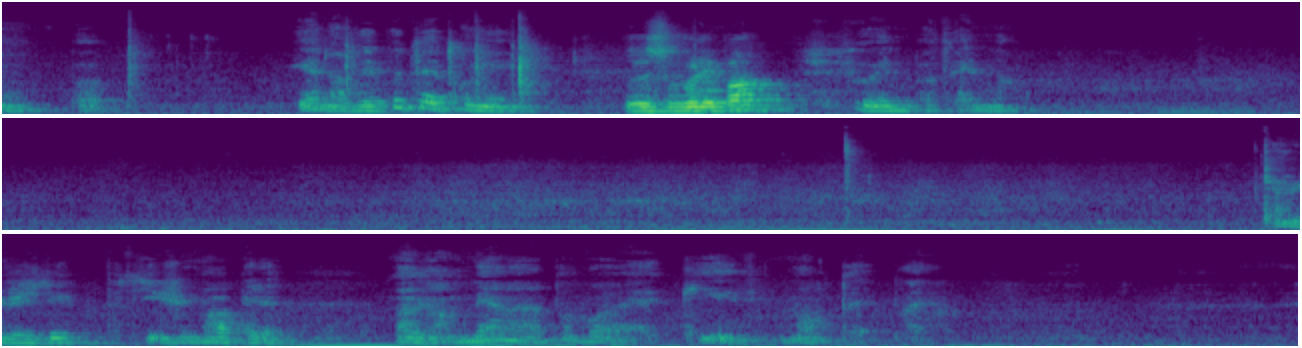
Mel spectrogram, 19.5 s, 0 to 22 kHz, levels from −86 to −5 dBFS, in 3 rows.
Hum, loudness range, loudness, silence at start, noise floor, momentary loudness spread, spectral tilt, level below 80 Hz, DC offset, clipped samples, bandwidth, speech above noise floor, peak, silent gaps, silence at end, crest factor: none; 24 LU; -37 LUFS; 0 s; -60 dBFS; 24 LU; -6 dB/octave; -58 dBFS; under 0.1%; under 0.1%; 16 kHz; 24 dB; -16 dBFS; none; 0.05 s; 24 dB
